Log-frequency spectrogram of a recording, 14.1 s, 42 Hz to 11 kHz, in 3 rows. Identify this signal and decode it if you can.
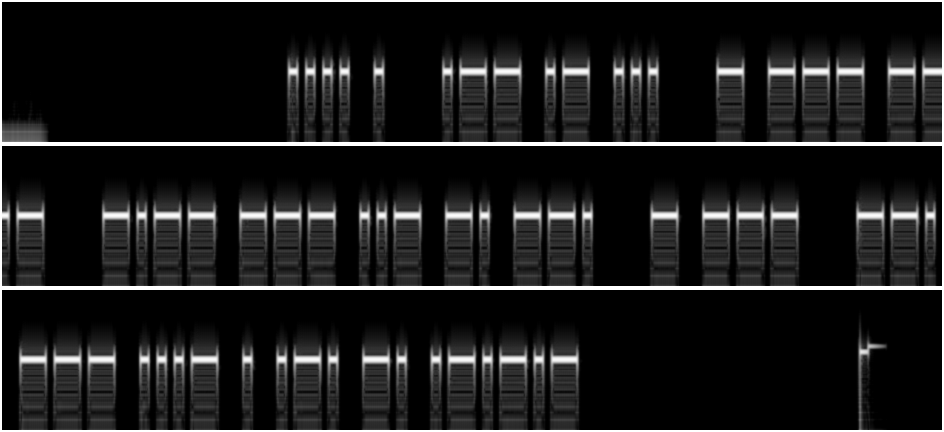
Morse code, heard as a keyed tone, about 28 wpm, 700 Hz. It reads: HE WAS TOO YOUNG TO GOVERN.
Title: Sentences from Top 1000 Words - Review Part 2 - 28wpm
